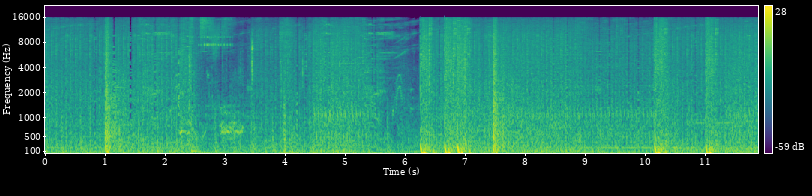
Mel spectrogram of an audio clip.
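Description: Gunfire rattles in sharp bursts.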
